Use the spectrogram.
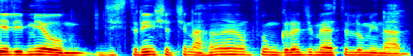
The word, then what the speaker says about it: Thich Nhat Hanh: Hanh, tem um livro do monge vietnamita que o nome dele se escreve Thich Nhat Hanh, e aí se fala Thich Nhat Hanh, né?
